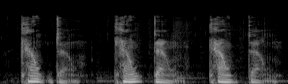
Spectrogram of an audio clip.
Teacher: 而 count 咧加咗个 t 音喺后面個 T 音未必一定要讀出嚟嘅。如果咧後面直接好快連住第二個字嘅時候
